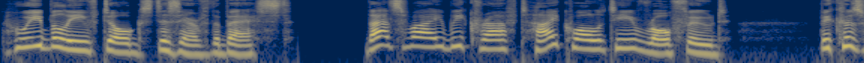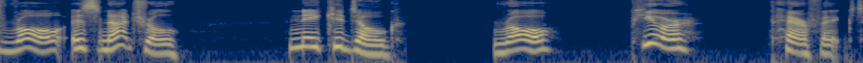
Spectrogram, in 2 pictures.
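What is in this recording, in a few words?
scottish raw dog food, Youthful Scottish Female Voice Actor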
